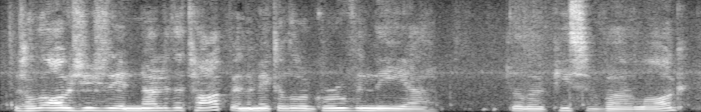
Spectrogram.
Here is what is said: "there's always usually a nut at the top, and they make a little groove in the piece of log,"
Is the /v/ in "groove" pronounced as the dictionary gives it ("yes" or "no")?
yes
